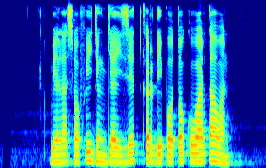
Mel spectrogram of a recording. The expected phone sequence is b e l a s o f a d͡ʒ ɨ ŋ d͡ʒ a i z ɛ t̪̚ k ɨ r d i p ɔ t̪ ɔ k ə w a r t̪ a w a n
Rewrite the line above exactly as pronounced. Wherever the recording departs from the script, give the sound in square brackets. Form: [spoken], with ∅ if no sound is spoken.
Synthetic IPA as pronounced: b e l a s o f [i] d͡ʒ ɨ ŋ d͡ʒ a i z ɛ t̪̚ k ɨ r d i p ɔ t̪ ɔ k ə w a r t̪ a w a n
